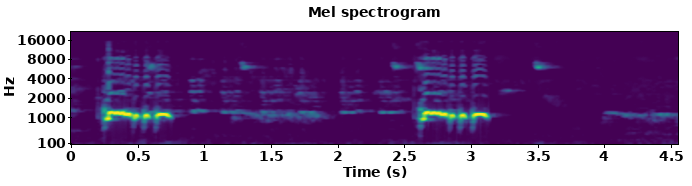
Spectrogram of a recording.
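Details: Local zebra dove (perkutut) in full song, ready for contest. Two loud cooing phrases about 2.3 seconds apart, each with a sharp start followed by four or five quick pulsed notes. Fainter steady coos from other doves fill the gaps, with a low rumble underneath.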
